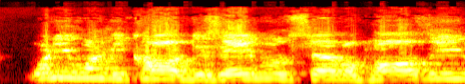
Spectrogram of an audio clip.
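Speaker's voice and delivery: normal talking voice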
